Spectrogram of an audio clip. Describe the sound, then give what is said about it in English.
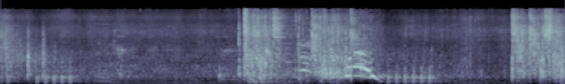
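Gunshots near a checkpoint in Ukraine, a few sharp, loud cracks breaking out abruptly while people talk and move about. “That's a bullet.”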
